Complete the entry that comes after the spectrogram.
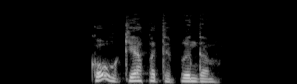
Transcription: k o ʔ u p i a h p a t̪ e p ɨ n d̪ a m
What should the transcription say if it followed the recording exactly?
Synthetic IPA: k o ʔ u k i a h p a t̪ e p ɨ n d̪ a m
